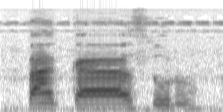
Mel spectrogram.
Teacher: Ro di sini dibaca tebal karena ro tersebut berada setelah huruf berharokat dhammah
